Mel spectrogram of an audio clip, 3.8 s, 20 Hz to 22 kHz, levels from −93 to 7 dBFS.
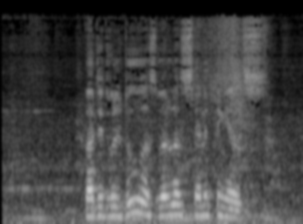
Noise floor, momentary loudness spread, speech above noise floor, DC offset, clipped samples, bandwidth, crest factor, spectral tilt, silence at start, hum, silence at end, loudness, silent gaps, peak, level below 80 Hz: -45 dBFS; 21 LU; 23 dB; under 0.1%; under 0.1%; 17 kHz; 18 dB; -5 dB/octave; 0.05 s; none; 0.1 s; -23 LUFS; none; -6 dBFS; -46 dBFS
